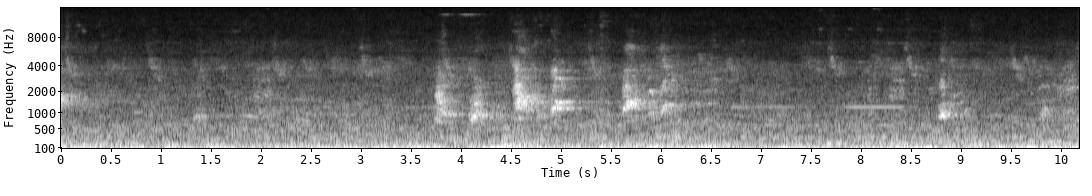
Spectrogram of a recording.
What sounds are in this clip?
background noise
